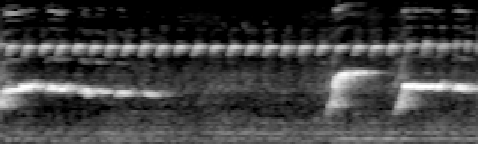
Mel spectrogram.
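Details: Afternoon bird sounds: clear, slightly falling whistled notes, then two sharp rising whistles after a pause, over a continuous high pulsing trill in the background.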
